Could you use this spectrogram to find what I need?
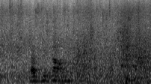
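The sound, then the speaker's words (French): Water seeping into a tunnel gallery and dripping, heard as a steady rain-like hiss with a couple of brief, faint drop plinks near the start. “On vient de passer une section de galerie où il y a une venue d'eau.”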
